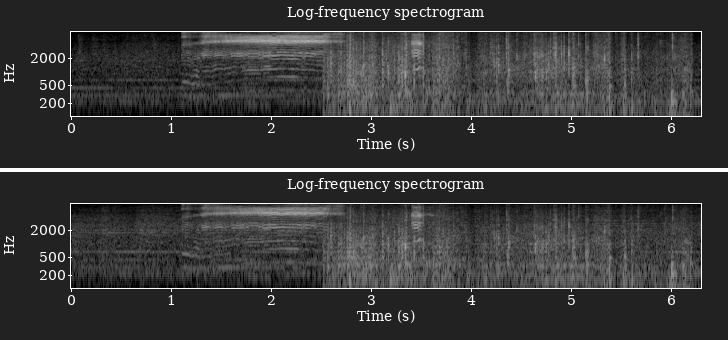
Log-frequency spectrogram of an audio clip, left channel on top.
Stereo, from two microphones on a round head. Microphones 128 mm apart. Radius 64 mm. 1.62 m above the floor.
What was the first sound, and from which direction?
A baby crying, 30° left (ahead or behind).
